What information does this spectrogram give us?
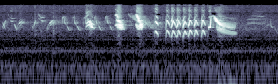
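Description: A common linnet sings a quick, high twittering phrase of varied chirps ending in fast buzzy trills, over a faint steady hum.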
